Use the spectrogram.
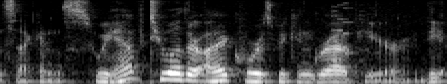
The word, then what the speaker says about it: Ichor: fill it with magical eye core that's pronounced i core choose your eye core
